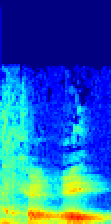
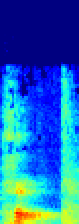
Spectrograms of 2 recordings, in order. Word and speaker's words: 好: Birinchisi 好，它呢有 2 个读音 ikki xil o'qilishi bor. Birisi hao, yana birisi hao.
